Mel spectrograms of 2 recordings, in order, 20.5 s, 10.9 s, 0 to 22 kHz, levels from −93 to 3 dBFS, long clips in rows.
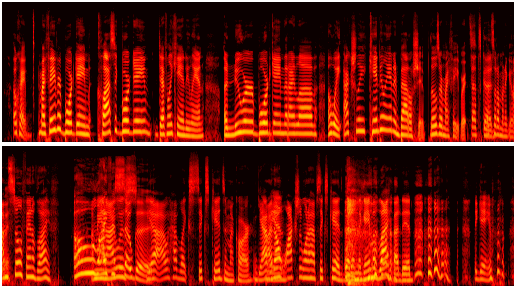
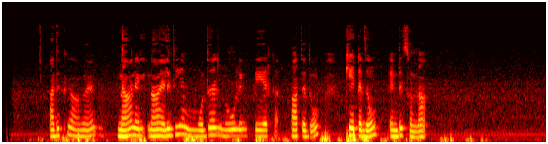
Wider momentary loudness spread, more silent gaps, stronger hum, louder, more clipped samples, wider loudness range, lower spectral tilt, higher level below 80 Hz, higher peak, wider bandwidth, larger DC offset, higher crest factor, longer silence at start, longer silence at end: second, 12 LU vs 20 LU; neither; neither; second, -33 LUFS vs -26 LUFS; neither; about the same, 5 LU vs 3 LU; second, -4 dB/octave vs -9.5 dB/octave; second, -62 dBFS vs -38 dBFS; second, -14 dBFS vs -8 dBFS; first, 16 kHz vs 8.4 kHz; neither; about the same, 20 dB vs 18 dB; second, 0.2 s vs 0.8 s; second, 0.2 s vs 1.3 s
